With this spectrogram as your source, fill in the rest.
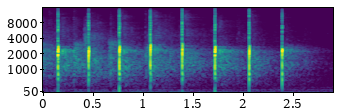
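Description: Applause at a Commission on Police Practices public meeting, heard as eight evenly spaced sharp claps, loud and close, with nothing else over them.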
